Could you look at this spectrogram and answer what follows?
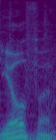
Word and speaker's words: Jofa: And that terrible Jofa helmet. Yeah. You have all those choices and you pick a Jofa helmet? Yeah. Come on, Rudy. Someone said, you know it's pronounced Yofa.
